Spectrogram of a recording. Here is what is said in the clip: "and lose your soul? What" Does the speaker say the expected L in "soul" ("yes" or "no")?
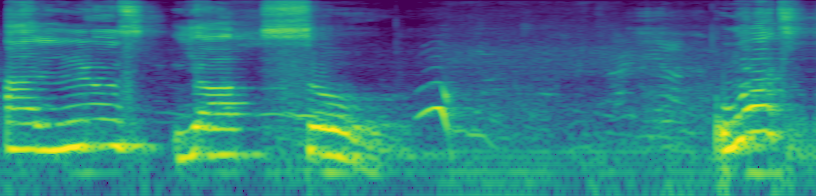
yes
